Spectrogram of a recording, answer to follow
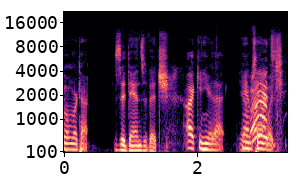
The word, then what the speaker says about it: Zdanczewicz: what say your last name one more time zidanezovic I can hear that sandwich yes wait that's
